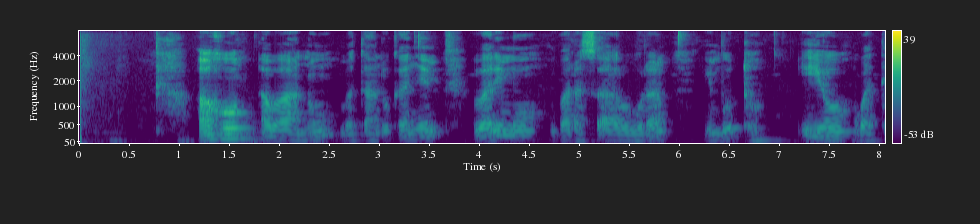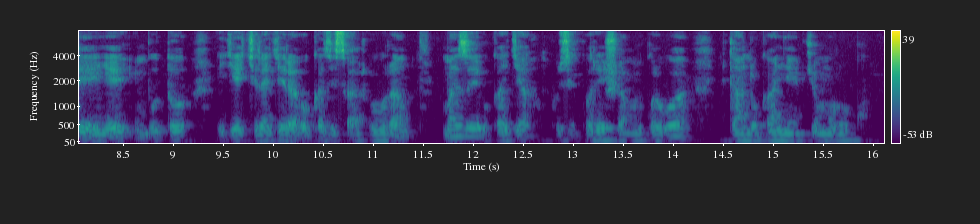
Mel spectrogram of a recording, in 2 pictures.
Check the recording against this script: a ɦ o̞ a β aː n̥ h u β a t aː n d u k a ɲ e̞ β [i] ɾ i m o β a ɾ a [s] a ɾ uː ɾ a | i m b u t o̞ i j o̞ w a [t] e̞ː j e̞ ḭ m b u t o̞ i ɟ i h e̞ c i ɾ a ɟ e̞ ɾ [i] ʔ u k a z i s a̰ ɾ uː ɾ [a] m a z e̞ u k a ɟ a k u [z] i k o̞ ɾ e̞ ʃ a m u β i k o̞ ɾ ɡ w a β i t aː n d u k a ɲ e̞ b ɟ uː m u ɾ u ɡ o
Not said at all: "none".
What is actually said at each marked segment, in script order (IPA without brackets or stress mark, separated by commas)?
a, s, t, a, a, z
